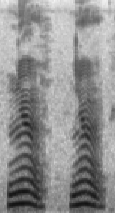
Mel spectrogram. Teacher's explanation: श्वास जो है मुख और नासिका दोनों से निकलती है, मुख से अधिक, नासिका से कम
